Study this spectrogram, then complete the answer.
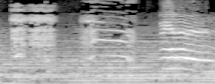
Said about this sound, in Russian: В это время пропел петух.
